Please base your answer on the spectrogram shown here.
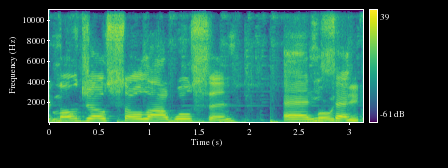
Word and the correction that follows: Moji: It's pronounced Moji. – Moji Solar Wilson.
